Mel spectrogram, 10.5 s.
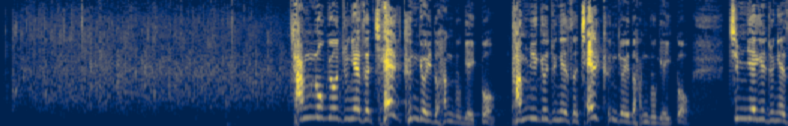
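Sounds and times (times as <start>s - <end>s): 
audience applause: 0.0s - 4.2s
speech: 4.0s - 10.5s.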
